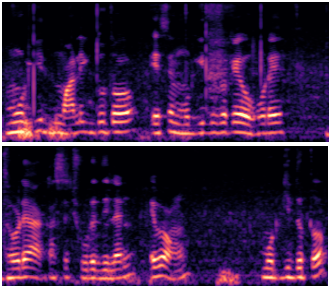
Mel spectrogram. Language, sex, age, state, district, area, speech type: Bengali, male, 18-30, West Bengal, Bankura, urban, spontaneous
